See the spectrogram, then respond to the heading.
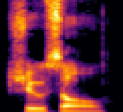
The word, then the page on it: sole: American English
